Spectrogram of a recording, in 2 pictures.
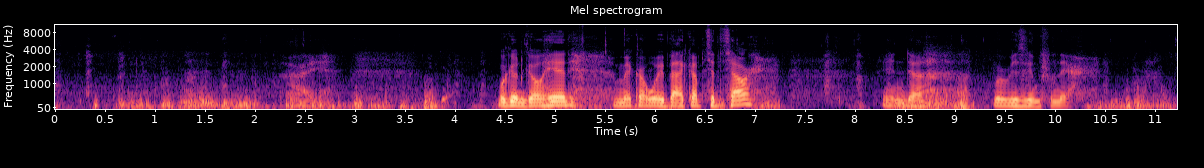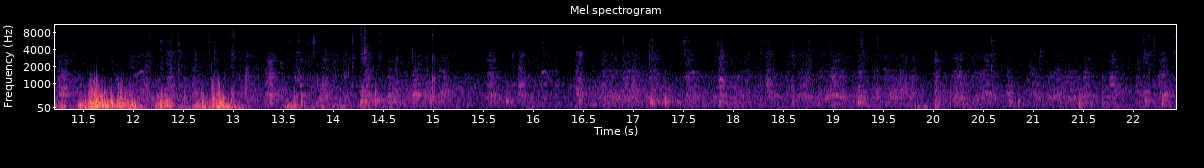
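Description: A dog's paws patter on cobblestones.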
